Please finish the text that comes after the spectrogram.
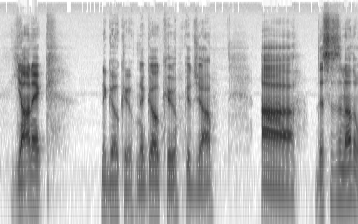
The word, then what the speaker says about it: Yannick Ngakoue: I want to see if you can pronounce his name. Calais Campbell. No, this one right here. Yannick Ngakoue. Good job. Hey, I know my stuff. Yannick Ngakoue.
